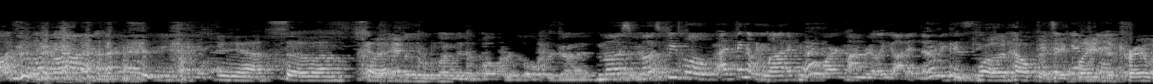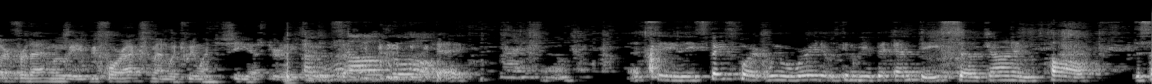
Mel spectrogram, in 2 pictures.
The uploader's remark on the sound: Audio from our club meeting -- a recap of what happened at Marcon.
